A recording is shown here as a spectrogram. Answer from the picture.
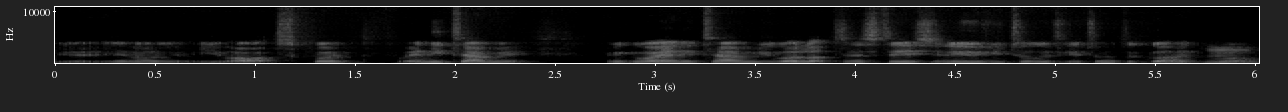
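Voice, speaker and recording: A man speaks at a very fast pace with a London accent. His pitch is fairly low, with ordinary variation. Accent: London multicultural English. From south-east London. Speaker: professional boxer. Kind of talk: podcast interview.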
